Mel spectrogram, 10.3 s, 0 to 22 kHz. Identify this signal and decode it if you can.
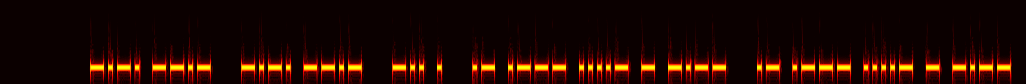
Morse code, heard as a keyed tone, about 28 wpm, 700 Hz. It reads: CQ CQ DE AJ4TY AJ4TY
